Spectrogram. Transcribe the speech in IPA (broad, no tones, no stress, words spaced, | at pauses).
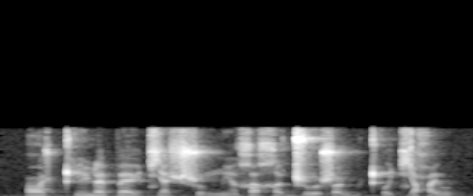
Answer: ʕʊʃʈʰĩɳɛ pɛy̯t͡ɕaʃ ʂumĩχɪ χɛɖ͡ʐuʂɔɳ bɪʈʰot͡ɕɪħɪu̯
